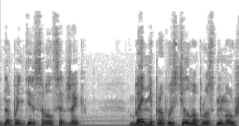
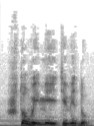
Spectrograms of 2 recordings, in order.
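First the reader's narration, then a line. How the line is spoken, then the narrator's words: Dry question. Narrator (Russian): сухо спросил он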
